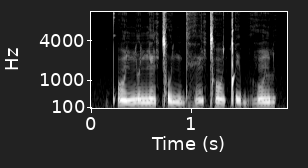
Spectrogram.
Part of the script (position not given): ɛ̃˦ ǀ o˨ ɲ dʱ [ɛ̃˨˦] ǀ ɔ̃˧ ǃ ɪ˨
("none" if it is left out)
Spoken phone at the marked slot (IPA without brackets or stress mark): ɛ̃˨˦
